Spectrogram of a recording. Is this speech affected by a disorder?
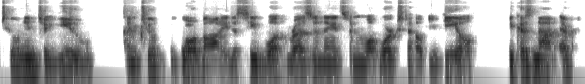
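No.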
